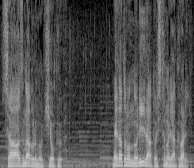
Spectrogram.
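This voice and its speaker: A man playing a gruff, steadfast ship captain and mentor in a Japanese audio drama, speaking bluntly and urgently. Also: mid-range voice, quick pace, soft background music, close to an everyday voice. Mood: earnest, encouraging.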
